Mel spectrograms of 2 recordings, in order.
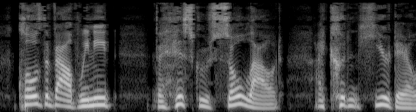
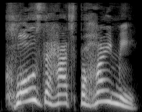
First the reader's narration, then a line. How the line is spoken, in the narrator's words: I yelled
